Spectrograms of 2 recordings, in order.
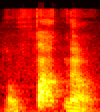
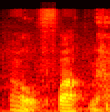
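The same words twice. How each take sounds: First: Louder, firm "Oh, fuck no"; loud refusal. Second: Said in the usual way. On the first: Retold or imitated. Father refusing to let his daughters strip, loud refusal. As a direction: shut the idea down hard.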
